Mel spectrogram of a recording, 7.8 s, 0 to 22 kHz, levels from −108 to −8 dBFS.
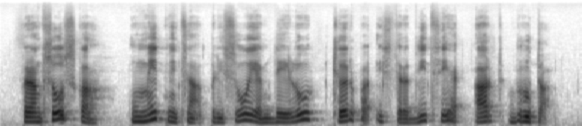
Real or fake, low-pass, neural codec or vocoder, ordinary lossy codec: fake; 19.8 kHz; codec, 44.1 kHz, 7.8 kbps, Pupu-Codec; none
